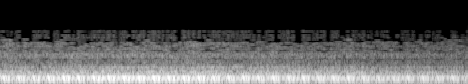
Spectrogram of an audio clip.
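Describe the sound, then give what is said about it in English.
A car engine hums steadily throughout, a continuous low drone at a constant pitch with no revving, fairly loud with no voices. “That car is still back there.”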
